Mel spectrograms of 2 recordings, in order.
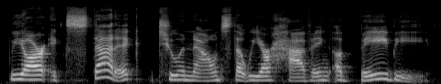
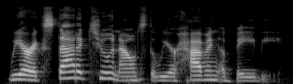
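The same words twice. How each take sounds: First: It is said at a normal speed. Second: It is said a little faster.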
